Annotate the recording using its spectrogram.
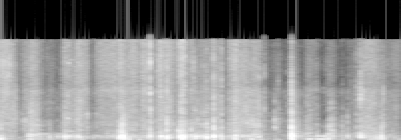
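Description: Packaging rustling and crinkling as a light bulb is pulled out of its cylindrical cardboard carton, with a few sharp clicks and knocks. The loudest click comes about three seconds in.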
